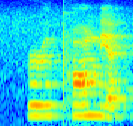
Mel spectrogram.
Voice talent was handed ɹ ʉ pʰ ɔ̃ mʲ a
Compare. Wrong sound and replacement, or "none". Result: none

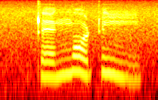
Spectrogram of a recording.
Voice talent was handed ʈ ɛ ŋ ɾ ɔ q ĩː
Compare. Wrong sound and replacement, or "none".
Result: q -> ʈ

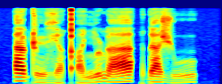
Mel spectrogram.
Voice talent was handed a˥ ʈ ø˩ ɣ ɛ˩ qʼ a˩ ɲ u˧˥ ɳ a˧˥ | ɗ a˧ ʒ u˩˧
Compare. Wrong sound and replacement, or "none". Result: none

